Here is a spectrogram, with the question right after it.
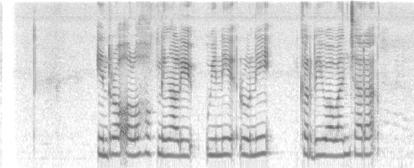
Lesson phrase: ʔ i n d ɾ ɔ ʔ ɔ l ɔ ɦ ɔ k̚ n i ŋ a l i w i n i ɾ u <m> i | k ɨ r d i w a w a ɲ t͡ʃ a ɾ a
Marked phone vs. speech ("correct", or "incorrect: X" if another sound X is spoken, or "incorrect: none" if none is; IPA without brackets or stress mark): incorrect: n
